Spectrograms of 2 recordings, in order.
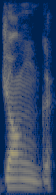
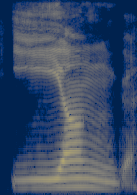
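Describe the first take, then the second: First: The initial Y sound is hard and strong. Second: The initial Y sound is soft, like an I. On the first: The speaker calls it wrong. "No suena como young" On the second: The speaker calls it right.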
